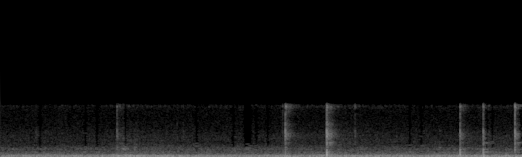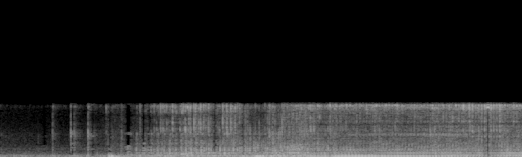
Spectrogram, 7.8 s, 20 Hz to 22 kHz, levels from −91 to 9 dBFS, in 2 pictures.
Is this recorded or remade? recorded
